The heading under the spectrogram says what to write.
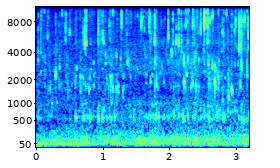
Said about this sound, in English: Can you hear the trickle of water? Just a slow kind of calming and meditative flow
